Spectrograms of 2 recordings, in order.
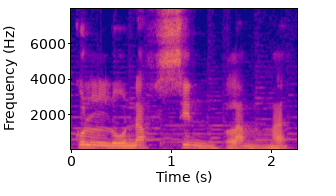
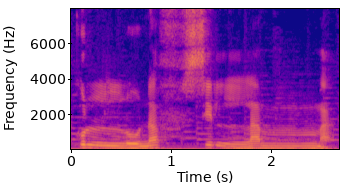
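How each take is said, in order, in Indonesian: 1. Bunyi n tetap dibaca sebelum l. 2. N melebur ke l tanpa dengung. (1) "kita menemukan contoh"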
